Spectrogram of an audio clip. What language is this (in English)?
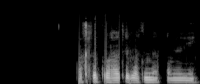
Pashto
